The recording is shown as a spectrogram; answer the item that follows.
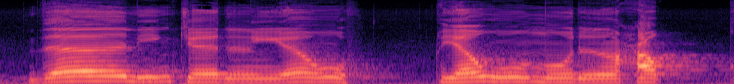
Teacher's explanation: qafnya itu dibayangkan ada dua qaf sukun, tapi karena qaf sukun itu qalqalah, maka baru dilepas baru muncul.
